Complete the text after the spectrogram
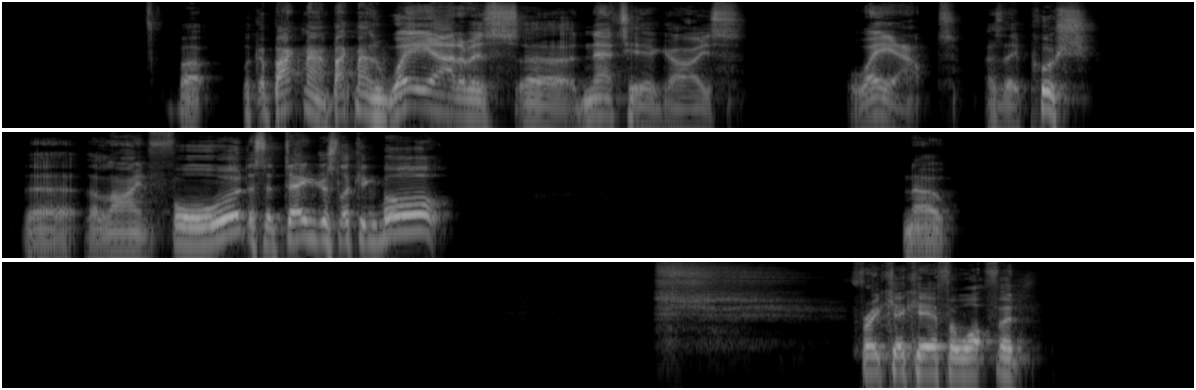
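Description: A middle-aged man talks with animation into a close microphone, in bursts with pauses.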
